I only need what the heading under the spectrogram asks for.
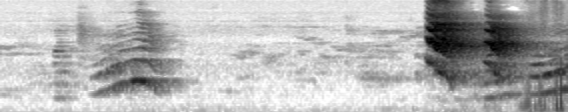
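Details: Talking ringneck parakeet produces soft, rising speech-like notes, falls quiet, then bursts into loud, harsh, raspy squawks that continue to the end.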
